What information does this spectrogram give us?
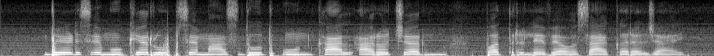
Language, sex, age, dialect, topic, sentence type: Magahi, female, 25-30, Southern, agriculture, statement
